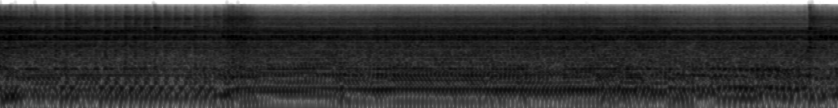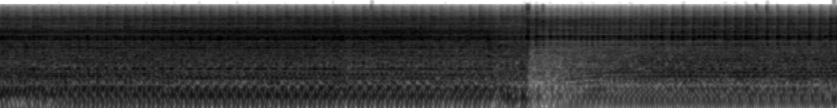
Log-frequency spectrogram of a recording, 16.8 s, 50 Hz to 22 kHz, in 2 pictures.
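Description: Older John Deere 14SE riding mower engine running steadily after being choked, a loud continuous mechanical drone with a brief dip near the end, close and alone with no talk.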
